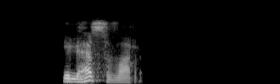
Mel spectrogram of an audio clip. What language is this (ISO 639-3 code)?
kab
